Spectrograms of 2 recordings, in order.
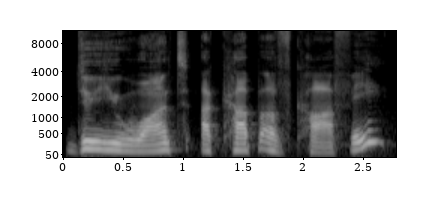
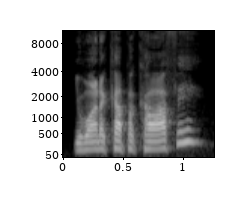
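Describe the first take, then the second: First: The question is spoken slowly with every word. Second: The question is spoken quickly and run together. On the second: "and fast"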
